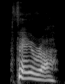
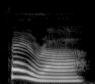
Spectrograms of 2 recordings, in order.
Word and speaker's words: Feyre: "Feyre," Amarantha said, testing my name, the taste of the 2 syllables on her tongue.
